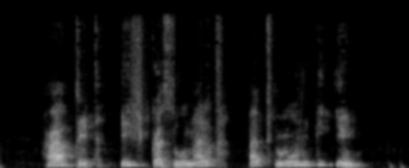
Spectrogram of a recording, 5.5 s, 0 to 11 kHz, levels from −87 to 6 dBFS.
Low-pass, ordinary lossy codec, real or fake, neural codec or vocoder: 9.9 kHz; AAC, 48 kbps; fake; codec, 24 kHz, 1 kbps, SNAC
